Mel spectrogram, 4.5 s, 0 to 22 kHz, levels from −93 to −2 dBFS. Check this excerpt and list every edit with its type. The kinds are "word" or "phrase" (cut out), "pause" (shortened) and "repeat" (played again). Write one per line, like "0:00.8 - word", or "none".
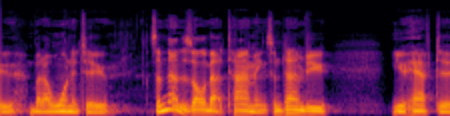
0:01.3 - pause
